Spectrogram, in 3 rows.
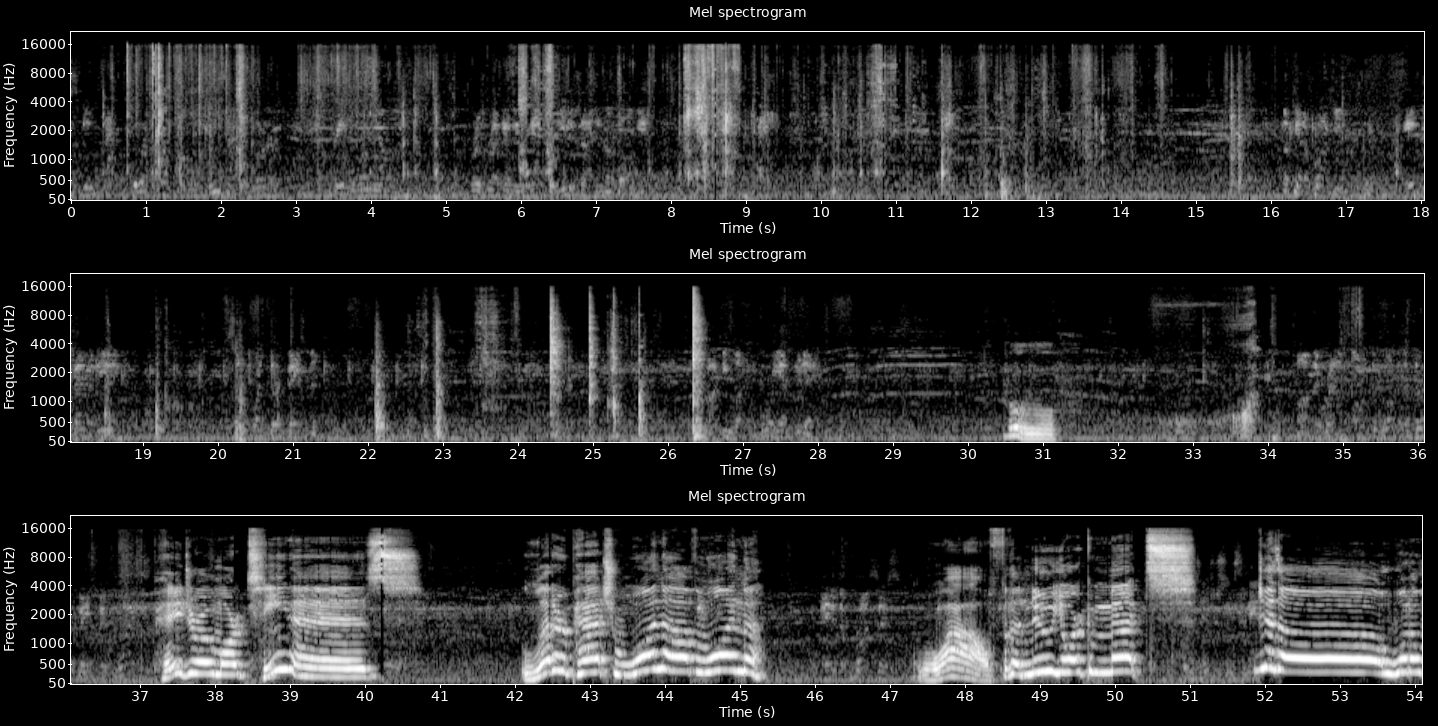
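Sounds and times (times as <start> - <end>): plastic packaging rustling: 0.4 - 18.1.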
